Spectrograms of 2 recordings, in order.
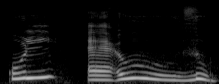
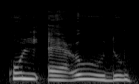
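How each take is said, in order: First: The last word has a soft th sound. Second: The last word has a hard d sound. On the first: The speaker calls it right. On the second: The speaker calls it wrong.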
